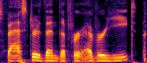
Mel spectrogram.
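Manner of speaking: normal talking voice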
